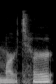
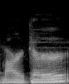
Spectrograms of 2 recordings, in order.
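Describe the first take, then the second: First: The middle consonant sounds like a T. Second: The middle consonant sounds like a D. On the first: "instead of martyr" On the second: "We say martyr"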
